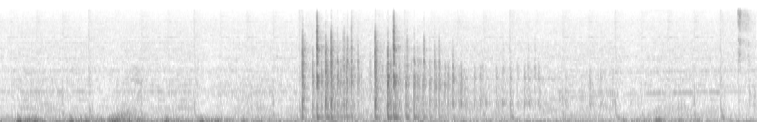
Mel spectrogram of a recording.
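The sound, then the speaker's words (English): A handful of dice, rolled for a sword attack, clatter onto a hard tabletop in a quick burst of sharp rattling clicks, tumbling for about half a second before settling, with faint murmur around it. “God, you vomited dice again.”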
